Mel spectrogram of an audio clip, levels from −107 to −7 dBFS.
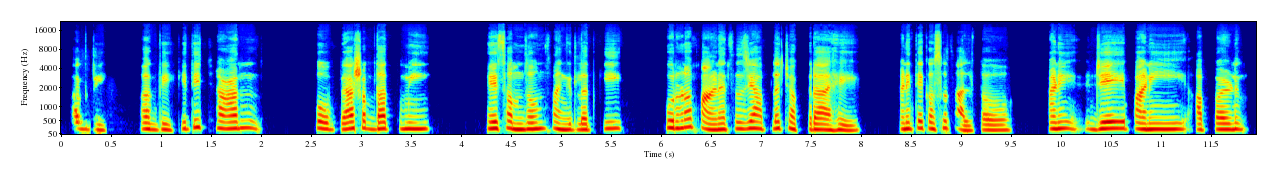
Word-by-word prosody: अगदी, 195 Hz, -5 st, -4 dB, 0.4 s
अगदी. 200 Hz, -2 st, 0 dB
किती 225 Hz, +5 st, -1 dB
छान, 240 Hz, -1 st, +1 dB, 0.7 s
सोप्या 210 Hz, -1 st, +2 dB
शब्दात 225 Hz, -1 st, +2 dB
तुम्ही 220 Hz, 0 st, +2 dB, 0.6 s
हे 235 Hz, 0 st, +6 dB
समजावून 220 Hz, -2 st, +2 dB
सांगितलंत, 195 Hz, -4 st, 0 dB
की 235 Hz, +1 st, -2 dB, 0.5 s
पूर्ण 255 Hz, +2 st, +3 dB
पाण्याचं 200 Hz, +3 st, +2 dB
जे 230 Hz, -, +1 dB
आपलं 230 Hz, 0 st, 0 dB
चक्र 205 Hz, -2 st, -1 dB
आहे 180 Hz, -3 st, +2 dB, 0.4 s
आणि 215 Hz, +1 st, +3 dB
ते 245 Hz, -, +2 dB
कसं 225 Hz, +2 st, -2 dB
चालतं. 180 Hz, -1 st, -2 dB, 0.4 s
आणि 225 Hz, -1 st, +1 dB, 0.2 s
जे 230 Hz, +2 st, +6 dB
पाणी 210 Hz, 0 st, +3 dB
आपण 200 Hz, +1 st, +1 dB
215 Hz, 125 wpm, -21 LUFS, 195-230 Hz, 0.7 s, हे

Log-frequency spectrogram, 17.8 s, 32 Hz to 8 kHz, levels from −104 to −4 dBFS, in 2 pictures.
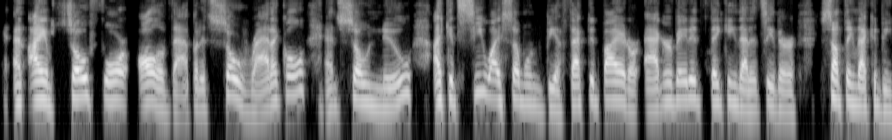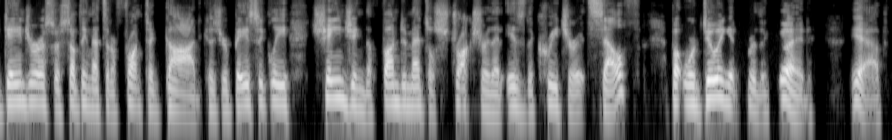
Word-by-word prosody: And 145 Hz, -, +1 dB
I 160 Hz, -, +8 dB
am 160 Hz, -, +6 dB
so 180 Hz, +1 st, +5 dB
for 160 Hz, 0 st, +3 dB
all 150 Hz, -3 st, +6 dB
of 115 Hz, -4 st, -5 dB
that, -, -, -3 dB
but 125 Hz, -2 st, -4 dB
it's 115 Hz, -, -8 dB
so 175 Hz, -8 st, +2 dB
radical 175 Hz, -, 0 dB, 0.2 s
and 125 Hz, +1 st, -8 dB
so 150 Hz, +6 st, +1 dB
new, 135 Hz, +8 st, -3 dB, 0.2 s
I 150 Hz, -, +6 dB
could 170 Hz, -, -2 dB
see 210 Hz, +2 st, -1 dB
why 170 Hz, -5 st, +3 dB
someone 140 Hz, -1 st, -2 dB
would 115 Hz, -, -16 dB
be 125 Hz, -, -3 dB
affected 140 Hz, +6 st, 0 dB
by 160 Hz, -1 st, +5 dB
it -, -, +1 dB
or -, -, -2 dB
aggravated 155 Hz, +6 st, 0 dB
thinking 145 Hz, 0 st, -3 dB
that 115 Hz, -, +2 dB
it's 115 Hz, -, -7 dB
either 115 Hz, -5 st, -3 dB, 0.3 s
something 160 Hz, -5 st, +2 dB
that 125 Hz, -, +3 dB
could 145 Hz, -, -8 dB
be 115 Hz, -2 st, -8 dB
dangerous 145 Hz, +2 st, +1 dB
or 120 Hz, -, -4 dB
something 145 Hz, +4 st, -2 dB
that's 115 Hz, -2 st, -3 dB
an -, -, -6 dB
affront -, -, -2 dB
to -, -, -5 dB
God -, -, +2 dB
'cause -, -, -9 dB
you're 115 Hz, -2 st, -7 dB
basically 140 Hz, 0 st, 0 dB, 0.2 s
changing 160 Hz, -8 st, 0 dB
the 100 Hz, -, -8 dB
fundamental 135 Hz, -3 st, 0 dB
structure 110 Hz, -, -3 dB
that 100 Hz, -2 st, -4 dB
is 125 Hz, -5 st, -3 dB
the 105 Hz, -, -10 dB
creature 135 Hz, -, -4 dB
itself, 390 Hz, -, +1 dB, 0.4 s
but -, -, +4 dB
we're 140 Hz, -1 st, +3 dB
doing 170 Hz, +5 st, +6 dB
it -, -, -1 dB
for 120 Hz, -5 st, -5 dB
the 95 Hz, 0 st, -13 dB
good. 170 Hz, -, +4 dB, 0.4 s
Yeah. -, -, 0 dB
140 Hz, 210 wpm, -26 LUFS, 125-160 Hz, 0.4 s, I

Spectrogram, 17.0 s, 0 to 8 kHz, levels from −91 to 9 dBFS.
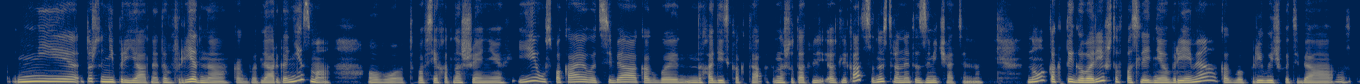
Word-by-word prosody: не 250 Hz, 0 st, +6 dB
то, 270 Hz, -, -1 dB
что 250 Hz, -2 st, -2 dB
неприятно, 185 Hz, -9 st, +3 dB
это 165 Hz, +4 st, -3 dB
вредно 155 Hz, -, +2 dB
как 140 Hz, -3 st, -9 dB
бы 140 Hz, +2 st, -10 dB
для 150 Hz, 0 st, -3 dB
организма, 220 Hz, -, +1 dB, 0.5 s
вот, 145 Hz, -2 st, -5 dB
во 165 Hz, -, -2 dB
всех 165 Hz, +1 st, -5 dB
отношениях. 150 Hz, -4 st, -5 dB, 0.2 s
И 265 Hz, +11 st, 0 dB
успокаивать 215 Hz, -4 st, -1 dB
себя, 205 Hz, +2 st, 0 dB
как 170 Hz, -3 st, -4 dB
бы 155 Hz, -1 st, -1 dB
н 155 Hz, +2 st, -4 dB
находить 170 Hz, 0 st, -1 dB
как-то, 150 Hz, -2 st, -8 dB
на 175 Hz, 0 st, -1 dB
что-то 165 Hz, -2 st, -4 dB
отвл 170 Hz, +2 st, -4 dB
отвлекаться, 190 Hz, -, -2 dB
с -, -, -8 dB
одной 225 Hz, +6 st, +3 dB
стороны 195 Hz, -6 st, -1 dB
это 195 Hz, -1 st, -1 dB
замечательно. 180 Hz, +1 st, -3 dB, 0.6 s
Но, 260 Hz, -, +2 dB
как 230 Hz, -, 0 dB
ты 240 Hz, -, +4 dB
говоришь, 190 Hz, -, +5 dB
что 220 Hz, -, -4 dB
в 205 Hz, -, -21 dB
последнее 175 Hz, -3 st, +1 dB
время, 210 Hz, -, +1 dB
как 175 Hz, -4 st, -4 dB
бы, 155 Hz, -1 st, -4 dB
привычка 180 Hz, -2 st, -1 dB
тебя, 140 Hz, -2 st, -5 dB
а, 215 Hz, -4 st, -8 dB
с -, -, -17 dB
180 Hz, 160 wpm, -23 LUFS, 155-220 Hz, 0.6 s, не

